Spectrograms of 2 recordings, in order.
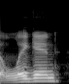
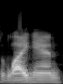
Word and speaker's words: ligand: molecule known as a ligand sometimes pronounced as ligand but I prefer the term ligand so this is the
